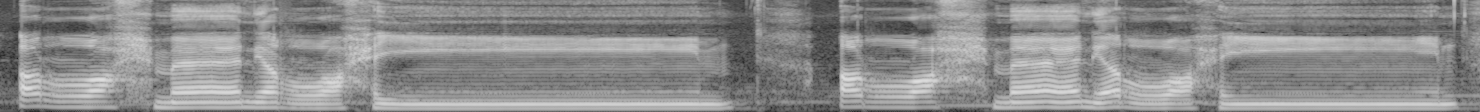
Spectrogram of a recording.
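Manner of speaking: slow, melodic chanted recitation; Quran recitation. Shown as a demonstration. Teacher reciting the whole verse again for students, melodic chant.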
